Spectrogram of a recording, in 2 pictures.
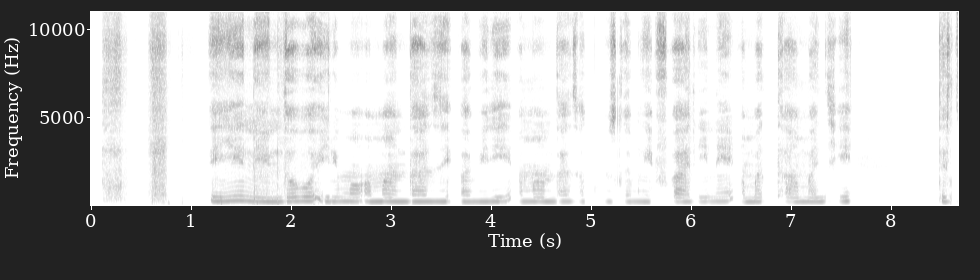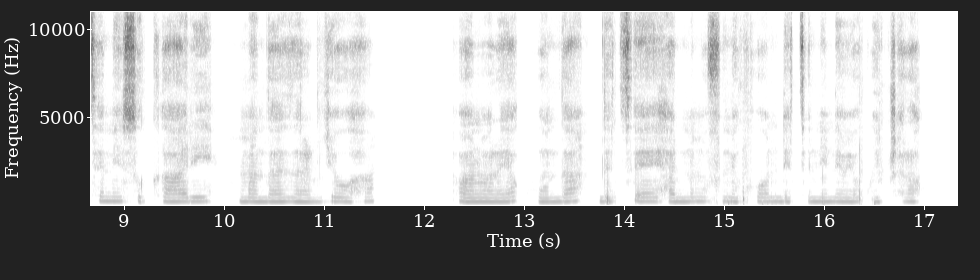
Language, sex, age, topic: Kinyarwanda, female, 18-24, finance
